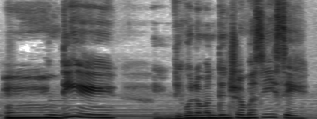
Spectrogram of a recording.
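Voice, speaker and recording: A woman's voice: fairly high pitch, moderate pace, a little mellow, soft background music, natural voice. A woman playing an affectionate, grateful young woman in a radio drama, speaking earnestly and tenderly. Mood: wistful. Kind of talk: Tagalog radio drama dialogue.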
